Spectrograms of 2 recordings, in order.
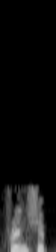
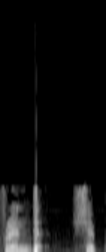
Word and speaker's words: friendship: religion one more example friendship friendship so friendship so you can hear there is no d d is not clear in fact it is not pronounced here i'm not saying friend ship i'm saying friendship and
